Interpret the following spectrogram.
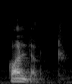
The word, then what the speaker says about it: conduct: CONDUCT, noun है कॉन्डक्ट। उसका कॉन्डक्ट कैसा है? कंडक्ट कैसा है नहीं, कॉन्डक्ट कैसा है।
